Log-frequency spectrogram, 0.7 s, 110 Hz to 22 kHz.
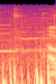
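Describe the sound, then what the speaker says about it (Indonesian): Arabian horse hooves clip-clop in Red Dead Redemption 2, a rhythmic series of close hoof beats over game ambience while someone talks over them. "Ini nama tipe kudanya Arabian dan sekarang gue kasih nama Abby."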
